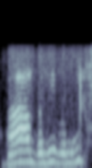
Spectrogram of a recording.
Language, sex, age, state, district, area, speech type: Hindi, male, 18-30, Uttar Pradesh, Mirzapur, rural, conversation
